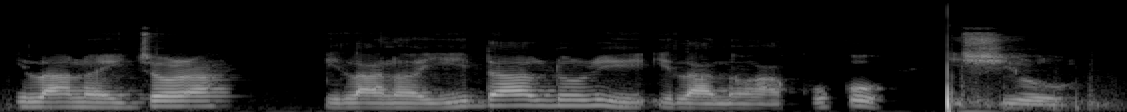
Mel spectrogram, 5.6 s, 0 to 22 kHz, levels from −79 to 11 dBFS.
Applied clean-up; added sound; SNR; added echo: none; Fireworks; 7 dB; none.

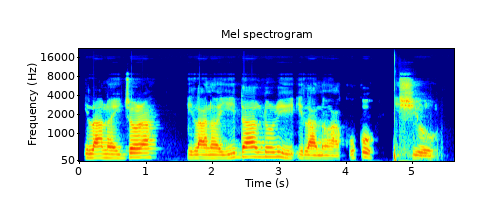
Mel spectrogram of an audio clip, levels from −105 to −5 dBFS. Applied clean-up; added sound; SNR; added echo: neural mask model DeepFilterNet 3.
